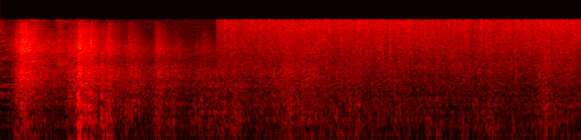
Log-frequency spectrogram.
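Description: Rain pours steadily in a Kurdish cartoon, a dense, even hiss of drops on surfaces, with a loud rumble of thunder breaking in early before the downpour carries on alone.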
